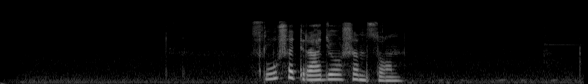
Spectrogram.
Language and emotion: Russian, neutral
